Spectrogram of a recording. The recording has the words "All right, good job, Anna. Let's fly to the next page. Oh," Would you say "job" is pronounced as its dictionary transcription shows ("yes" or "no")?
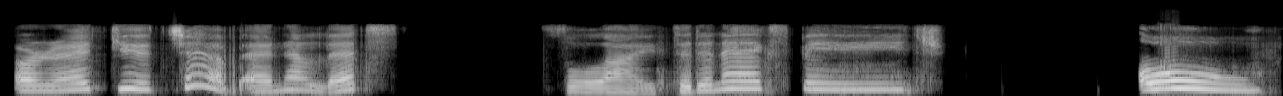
no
